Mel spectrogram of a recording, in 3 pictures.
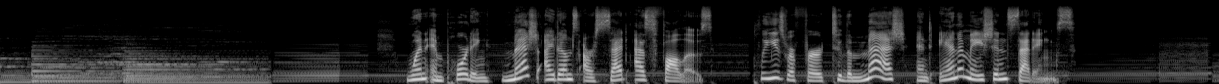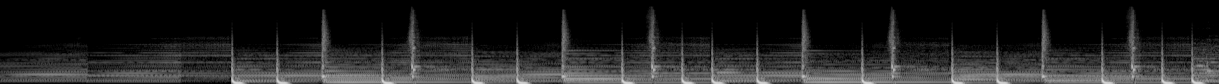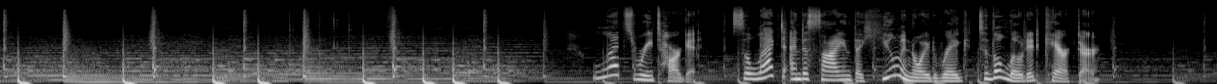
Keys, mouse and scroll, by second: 1.2 right click, 3.2 click, 5.2 click, 7.1 click, 8.4 click, 9.4 click, 12.5 click, 13.6 click, 14.4 click, 15.3 click, 16.0 click, 17.3 click, 20.6 click, 21.6 click, 23.2 click, 29.3 click, 29.5 click, 29.6 click, 30.9 click, 34.5 click.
